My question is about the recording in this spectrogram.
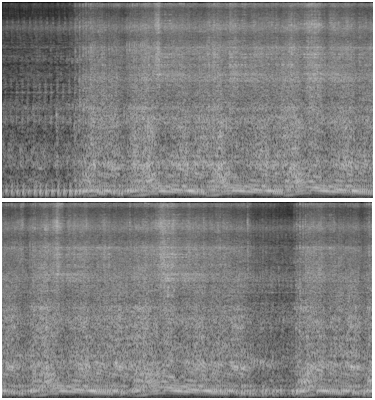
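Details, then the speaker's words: Suzuki Titan/Smash motorcycle fitted with a new battery revs smoothly and holds high rpm with no stutter or misfire; the original complaint was dying under throttle when the battery dropped, suspected regulator/rectifier. "Tes gas berhati teman teman-teman ya bertin tangan saya saat ngegas ya jadi enggak ada suara deg deg deg deg deg jadi kayak telah minyak ya kayak motor itu enggak mau jalan sama sekali ya enak ya"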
